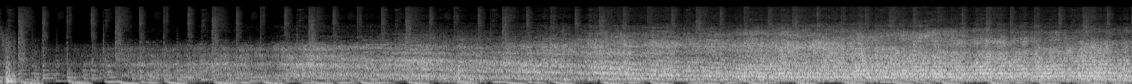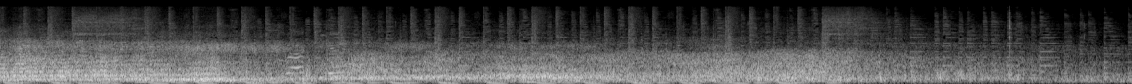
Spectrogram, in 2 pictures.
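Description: An aircraft passing low overhead: a rushing noise that swells over several seconds, peaks near the middle and fades away, its pitch sweeping down as it goes by. Under it runs background electronic music with a steady bass beat.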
